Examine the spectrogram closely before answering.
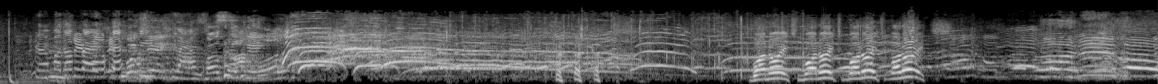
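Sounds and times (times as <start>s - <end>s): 
speech: 0.5s - 4.0s, 5.6s - 6.2s, 7.5s - 9.4s
excited group shouting and cheering at a presenter on TV: 1.1s - 11.5s
laughter: 2.0s - 4.3s, 5.0s - 6.6s
overlapping high-pitched voices and whoops: 2.8s - 8.1s.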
